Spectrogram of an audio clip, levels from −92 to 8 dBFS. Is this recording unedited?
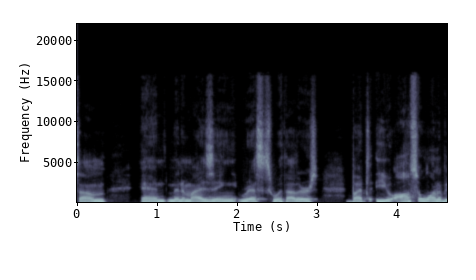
no; 1 cut; at 2.0 s

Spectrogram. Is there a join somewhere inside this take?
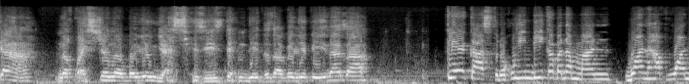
no; 0 cuts

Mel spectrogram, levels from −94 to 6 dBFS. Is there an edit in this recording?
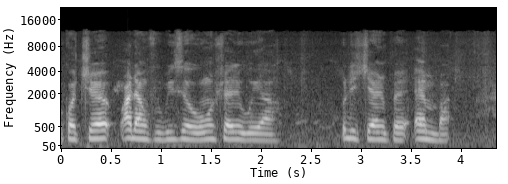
no; 0 cuts

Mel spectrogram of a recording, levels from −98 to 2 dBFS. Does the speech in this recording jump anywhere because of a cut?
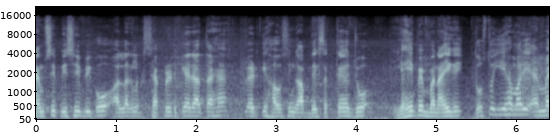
yes; 2 cuts; at 2.6 s, 5.1 s

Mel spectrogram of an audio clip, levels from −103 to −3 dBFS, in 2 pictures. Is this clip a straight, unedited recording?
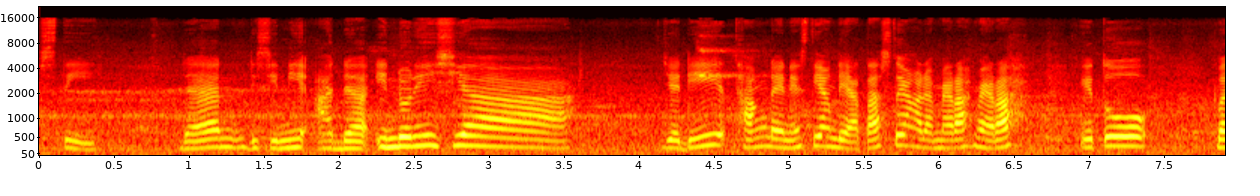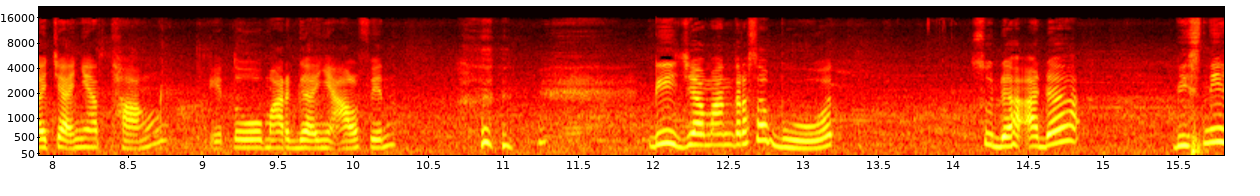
yes; 0 cuts

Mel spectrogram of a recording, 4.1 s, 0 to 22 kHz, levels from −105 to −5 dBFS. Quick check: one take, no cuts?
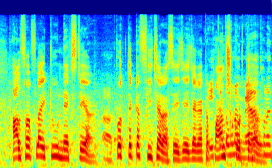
no; 1 cut; at 1.7 s

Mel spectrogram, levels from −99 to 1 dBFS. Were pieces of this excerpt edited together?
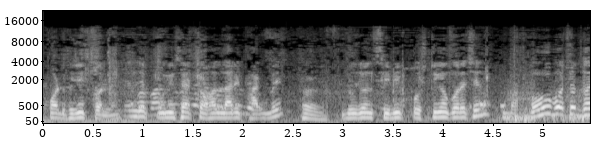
yes; 2 cuts; at 0.8 s, 4.6 s

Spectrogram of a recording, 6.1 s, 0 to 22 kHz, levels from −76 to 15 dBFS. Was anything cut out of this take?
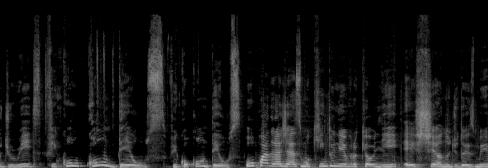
no; 0 cuts

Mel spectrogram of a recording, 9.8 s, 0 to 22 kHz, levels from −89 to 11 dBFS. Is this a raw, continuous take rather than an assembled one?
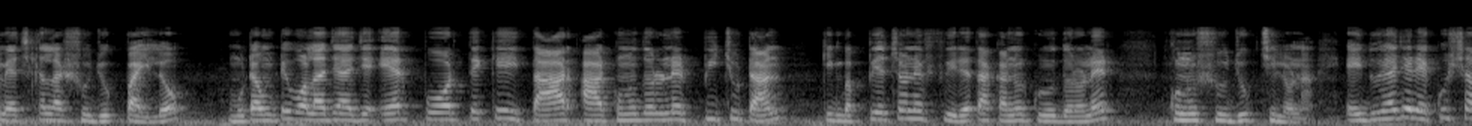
yes; 0 cuts

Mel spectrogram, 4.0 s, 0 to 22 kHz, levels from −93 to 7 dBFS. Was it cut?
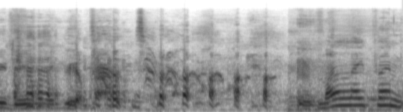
yes; 1 cut; at 2.8 s

